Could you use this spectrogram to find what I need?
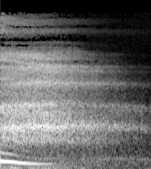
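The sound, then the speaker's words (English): A deep, slow exhale during a heart-centred breathing meditation: a soft, airy rush of breath that starts strongest and gradually fades over about two seconds, with no talk. “let's take a deep inhale into the heart and exhale it out, let it out.”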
